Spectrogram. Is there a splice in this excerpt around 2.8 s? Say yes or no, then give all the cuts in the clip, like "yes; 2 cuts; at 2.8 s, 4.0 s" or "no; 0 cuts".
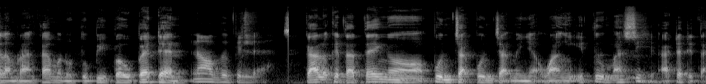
yes; 1 cut; at 2.8 s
